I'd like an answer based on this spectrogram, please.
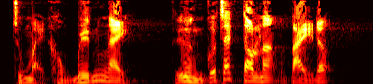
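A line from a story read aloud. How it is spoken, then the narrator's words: Shouting. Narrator (Vietnamese): Gã hét lên một tiếng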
